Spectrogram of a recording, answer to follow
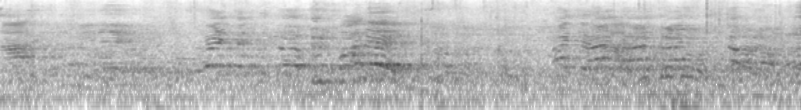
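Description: People's voices calling out and talking across a large sports hall, over a steady background hum of the crowd.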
